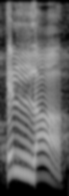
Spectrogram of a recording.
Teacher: اچھا، دونوں کو 2 ڈھائی الف یعنی 4 یا 5 حرکات کھینچ کر پڑھتے ہیں، ٹھیک ہے نا، آپ نے اس چیز کا خیال رکھنا ہے۔ تو الا، حمزہ خوب واضح کریں گے، لا مشدد، ذرا رک کر ادا کریں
